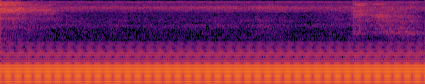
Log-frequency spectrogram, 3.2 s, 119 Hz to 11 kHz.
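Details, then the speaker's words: Hallicrafters SX-117 receiver humming only in USB/LSB, not AM: constant low buzzy hum; underfiltered lowest audio B+ line feeding the product detector, fixed by adding a 10 µF 250 V capacitor. "And it only hums when I put it into USB or LSB mode. So, AM, there's no hum."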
